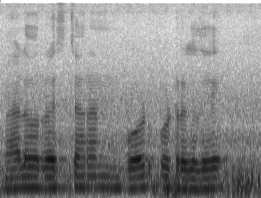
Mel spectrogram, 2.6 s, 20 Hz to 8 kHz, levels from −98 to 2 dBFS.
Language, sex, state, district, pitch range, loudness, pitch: Tamil, male, Tamil Nadu, Kanyakumari, 115-125 Hz, -14 LUFS, 120 Hz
